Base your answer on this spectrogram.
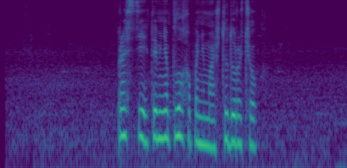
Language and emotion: Russian, neutral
